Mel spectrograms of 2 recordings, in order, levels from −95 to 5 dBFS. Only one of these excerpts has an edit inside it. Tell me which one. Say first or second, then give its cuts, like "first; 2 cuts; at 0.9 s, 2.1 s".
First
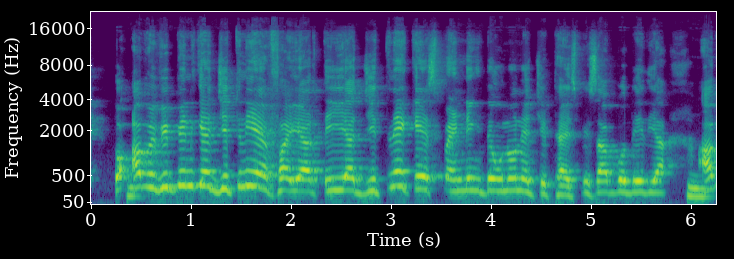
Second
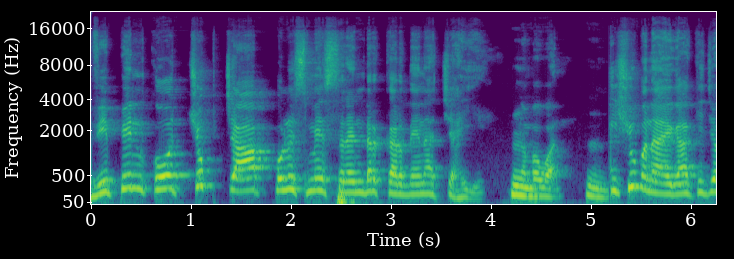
second; 1 cut; at 5.1 s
